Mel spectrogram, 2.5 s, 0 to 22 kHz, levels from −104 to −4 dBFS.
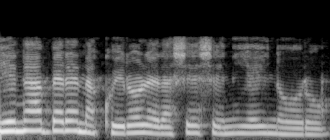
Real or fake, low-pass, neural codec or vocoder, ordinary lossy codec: fake; 7.2 kHz; codec, 16 kHz, 8 kbps, FunCodec, trained on Chinese and English, 25 frames a second; none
